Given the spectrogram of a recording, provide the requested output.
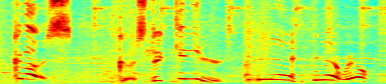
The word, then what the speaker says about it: Gus: Order for gas? Gas? Somebody say gas? Got my name wrong. Supposed to be Gus.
